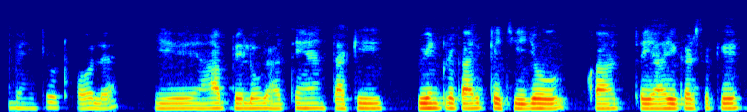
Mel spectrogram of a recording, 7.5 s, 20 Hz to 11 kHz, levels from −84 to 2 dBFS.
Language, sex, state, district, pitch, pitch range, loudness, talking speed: Hindi, male, Uttar Pradesh, Gorakhpur, 140 Hz, 140-145 Hz, -22 LUFS, 145 wpm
